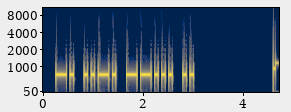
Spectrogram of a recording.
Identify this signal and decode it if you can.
Morse code, heard as a keyed tone, about 17 wpm, 700 Hz. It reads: NF7I
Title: USA Callsign DE Callsign - 4 Characters - 17wpm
